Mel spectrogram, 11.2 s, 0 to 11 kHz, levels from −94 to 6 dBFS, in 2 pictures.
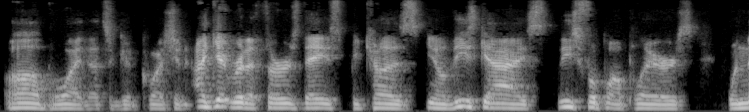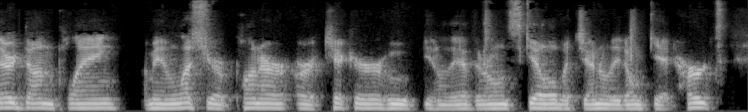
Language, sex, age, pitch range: English, male, 40-59, 125-140 Hz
